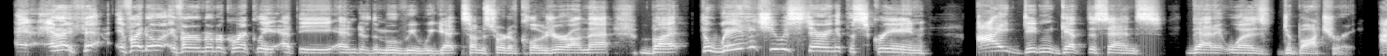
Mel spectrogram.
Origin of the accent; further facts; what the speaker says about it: Connecticut, United States; So I'm from Connecticut, but I got family in the tri-state area.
